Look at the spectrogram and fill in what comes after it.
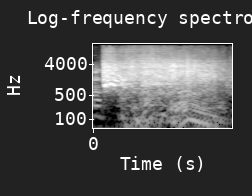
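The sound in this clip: A GPZ-550 motorcycle engine fires up abruptly and settles straight into a loud, even running drone that carries on to the end.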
